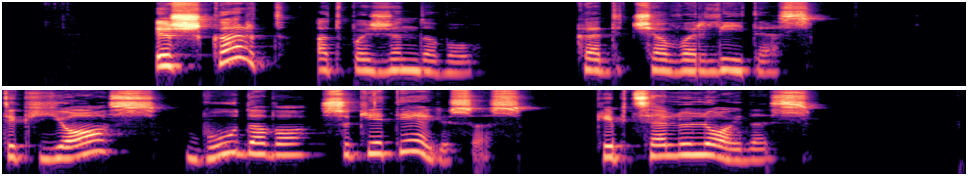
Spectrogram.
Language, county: Lithuanian, Vilnius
